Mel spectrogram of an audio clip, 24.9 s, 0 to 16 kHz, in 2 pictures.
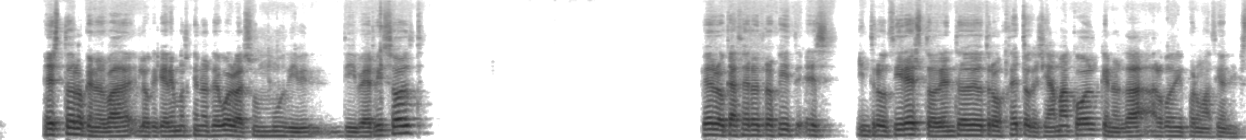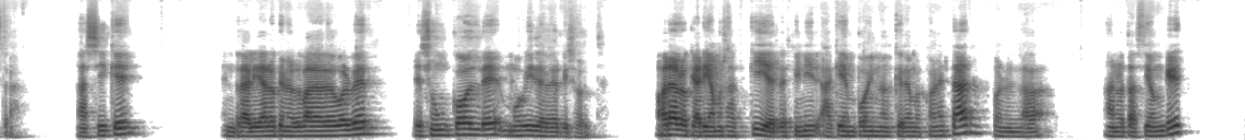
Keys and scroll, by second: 3.6 Return, 13.9 alt+Return, 17.4 alt+Return, 17.5 ctrl+alt+l, 17.6 ctrl+alt+o, 23.1 Return.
